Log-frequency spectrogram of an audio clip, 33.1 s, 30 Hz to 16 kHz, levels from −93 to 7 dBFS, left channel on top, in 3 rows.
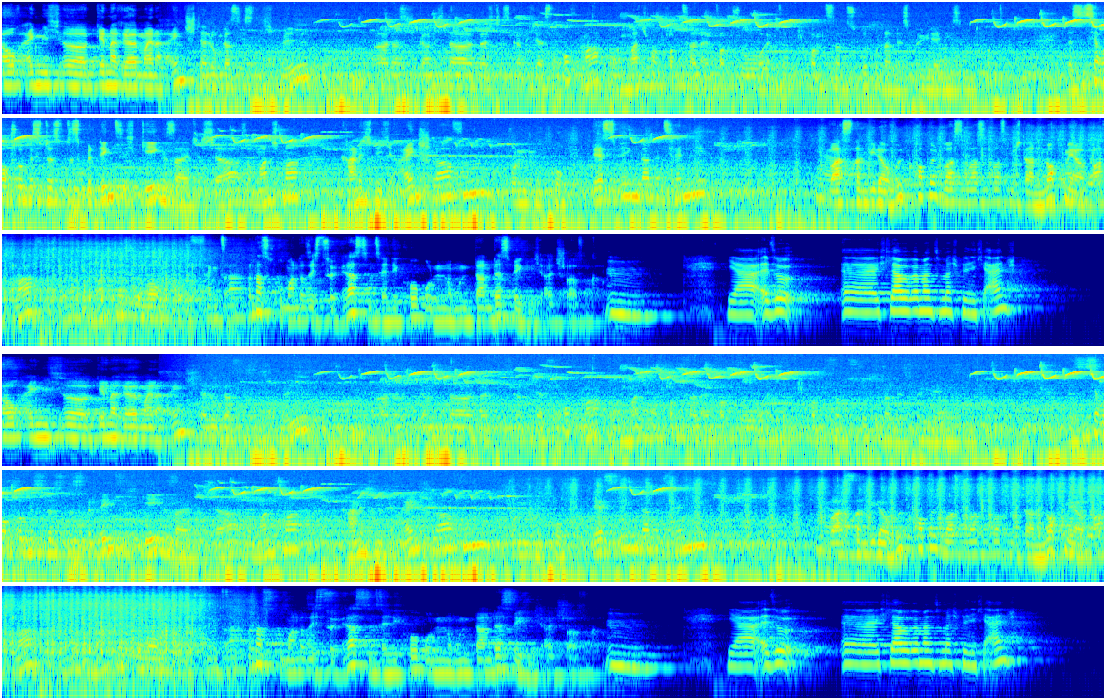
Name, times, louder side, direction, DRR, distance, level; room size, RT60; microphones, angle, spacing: voice 1, 0.0-3.1 3.7-9.7 10.1-16.7 16.9-18.1 19.2-27.8, left 2 dB, 80° left, 6 dB, 2.8 m, -34 dB
Bird vocalization bird call bird song, 1.7-19.7, right 2 dB, 10° right, 1.9 m, -31 dB
sound 1, 16.0-24.7, right 5 dB, 35° right, 2.0 m, -38 dB
voice 2, 28.1-28.5 28.9-30.0 30.4-32.2, left 3 dB, 30° left, 9 dB, 1.8 m, -37 dB
27.5 x 19.0 x 10.0 m, 1.1 s
head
